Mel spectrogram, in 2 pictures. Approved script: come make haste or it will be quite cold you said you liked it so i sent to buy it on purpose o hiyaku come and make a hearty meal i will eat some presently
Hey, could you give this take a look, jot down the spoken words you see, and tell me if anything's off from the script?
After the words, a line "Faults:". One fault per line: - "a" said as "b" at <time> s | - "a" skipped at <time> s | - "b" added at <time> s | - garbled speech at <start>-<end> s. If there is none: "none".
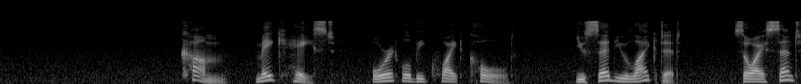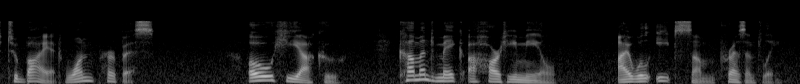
come make haste or it will be quite cold you said you liked it so i sent to buy it one purpose o hiyaku come and make a hearty meal i will eat some presently
Faults:
- "on" said as "one" at 8.7 s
